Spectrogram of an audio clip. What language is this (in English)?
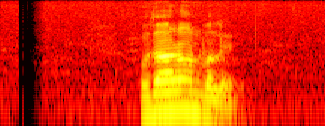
Bangla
